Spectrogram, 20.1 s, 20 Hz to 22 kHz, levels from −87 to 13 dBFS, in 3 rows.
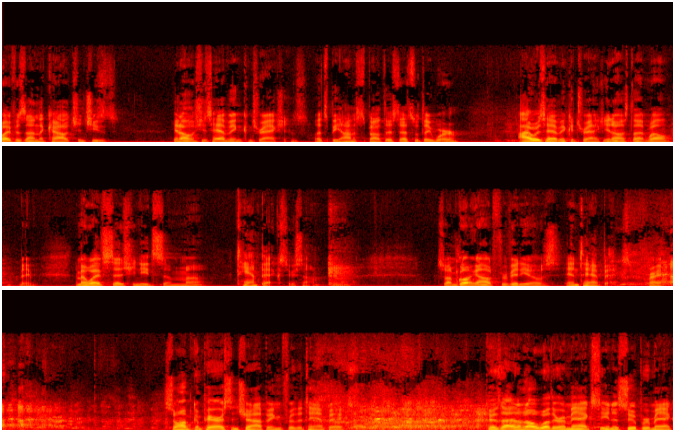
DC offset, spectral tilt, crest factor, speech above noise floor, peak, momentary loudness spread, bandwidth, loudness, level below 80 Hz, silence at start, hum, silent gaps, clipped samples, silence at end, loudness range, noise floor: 0.5%; -4 dB/octave; 20 dB; 27 dB; -8 dBFS; 15 LU; 15.5 kHz; -28 LUFS; -68 dBFS; 0 s; none; none; under 0.1%; 0 s; 7 LU; -56 dBFS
